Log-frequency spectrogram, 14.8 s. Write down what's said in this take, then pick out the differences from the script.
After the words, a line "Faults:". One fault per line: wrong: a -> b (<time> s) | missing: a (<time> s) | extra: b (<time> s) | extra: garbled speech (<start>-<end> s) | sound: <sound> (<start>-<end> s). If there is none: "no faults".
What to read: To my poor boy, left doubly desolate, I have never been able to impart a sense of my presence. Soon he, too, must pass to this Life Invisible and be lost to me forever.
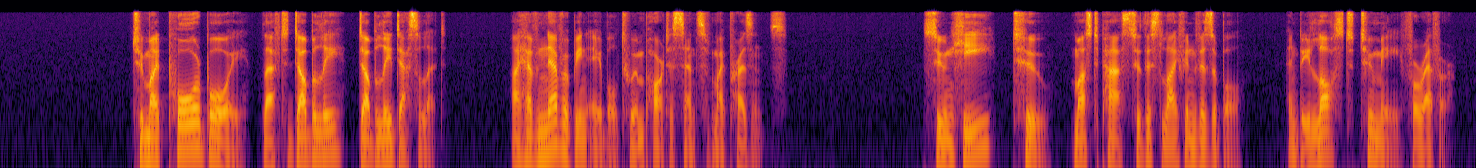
To my poor boy, left doubly doubly desolate, I have never been able to impart a sense of my presence. Soon he, too, must pass to this Life Invisible and be lost to me forever.
Faults:
extra: doubly (3.6 s)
